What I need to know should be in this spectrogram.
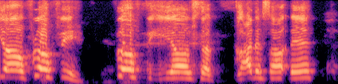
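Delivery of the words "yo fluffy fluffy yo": lazy, very slow, stretched-out drawn-out call. Imitating men in Jamaica calling to a woman: imitating men calling out to a woman. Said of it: "all these brothers that want the red book".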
